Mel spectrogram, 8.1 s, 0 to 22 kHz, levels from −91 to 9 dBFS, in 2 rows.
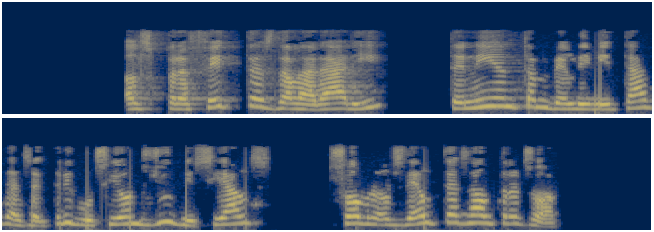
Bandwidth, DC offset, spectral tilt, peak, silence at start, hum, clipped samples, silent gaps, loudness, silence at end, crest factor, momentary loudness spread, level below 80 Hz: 8.4 kHz; under 0.1%; -3.5 dB/octave; -2 dBFS; 0.75 s; none; under 0.1%; 2.41-2.79 s, 5.76-6.09 s; -17 LUFS; 0.6 s; 16 dB; 7 LU; -56 dBFS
